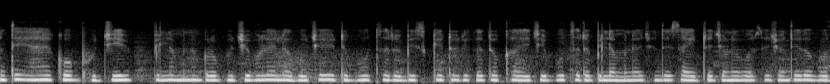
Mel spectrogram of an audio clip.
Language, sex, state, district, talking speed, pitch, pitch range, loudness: Odia, female, Odisha, Khordha, 180 wpm, 200 Hz, 195-205 Hz, -13 LUFS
